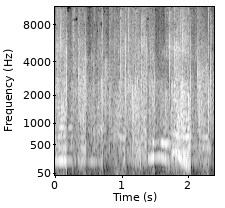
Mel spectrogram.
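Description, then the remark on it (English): An audience claps steadily throughout, a dense crackle of many hands at an even, fairly loud level, with a few voices calling and whooping over the applause. “Clap it up if that's a normal thing for me to assume.”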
